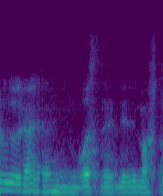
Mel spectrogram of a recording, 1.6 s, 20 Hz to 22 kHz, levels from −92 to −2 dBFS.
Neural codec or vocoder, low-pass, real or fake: codec, 16 kHz in and 24 kHz out, 0.9 kbps, LongCat-Audio-Codec, four codebook decoder; 10.8 kHz; fake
